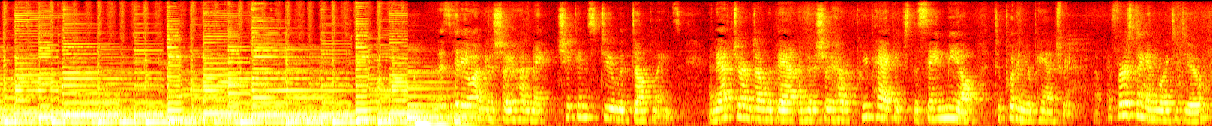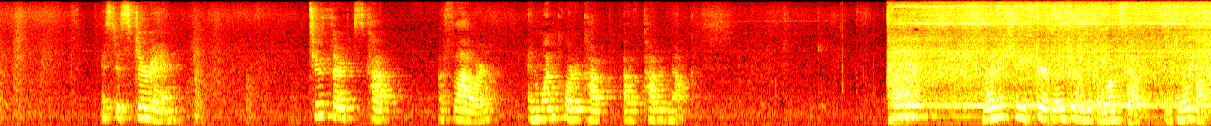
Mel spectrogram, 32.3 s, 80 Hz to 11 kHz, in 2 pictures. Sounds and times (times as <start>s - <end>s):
Speech: 5.8s - 16.2s, 17.5s - 18.6s, 20.3s - 25.5s, 29.3s - 32.3s.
